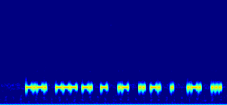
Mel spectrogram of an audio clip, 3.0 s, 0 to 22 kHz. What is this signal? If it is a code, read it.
Morse code, heard as a keyed tone, about 50 wpm, spaced as for 37 wpm, 680 Hz. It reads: CONTAINERS
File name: archived / CRSnet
